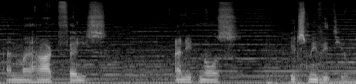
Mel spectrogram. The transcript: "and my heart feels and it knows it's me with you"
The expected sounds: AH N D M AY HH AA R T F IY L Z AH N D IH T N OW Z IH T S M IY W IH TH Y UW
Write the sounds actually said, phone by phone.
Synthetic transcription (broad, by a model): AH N D M AY HH AA R T F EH L S AH N D IH T N OW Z IH T S M IY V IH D Y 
